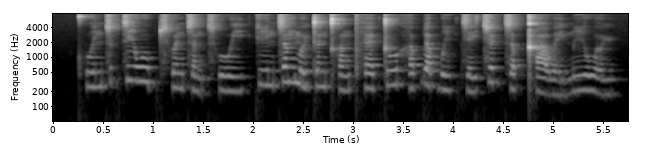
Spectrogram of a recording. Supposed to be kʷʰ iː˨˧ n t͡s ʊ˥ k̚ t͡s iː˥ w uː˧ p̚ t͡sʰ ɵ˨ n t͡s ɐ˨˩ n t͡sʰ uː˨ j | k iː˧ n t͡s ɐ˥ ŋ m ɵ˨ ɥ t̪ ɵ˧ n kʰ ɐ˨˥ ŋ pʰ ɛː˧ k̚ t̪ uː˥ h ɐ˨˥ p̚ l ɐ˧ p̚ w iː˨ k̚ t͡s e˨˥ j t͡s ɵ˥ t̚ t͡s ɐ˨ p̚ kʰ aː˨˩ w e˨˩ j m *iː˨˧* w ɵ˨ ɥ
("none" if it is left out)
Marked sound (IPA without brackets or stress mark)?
iː˧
